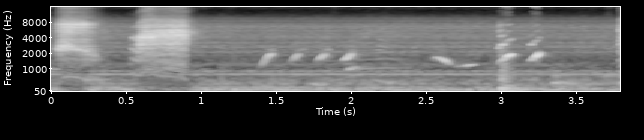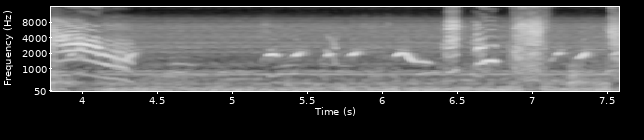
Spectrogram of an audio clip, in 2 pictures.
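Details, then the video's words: Black drongo imitating a cat's meow: two loud harsh bursts, then a descending meow-like sweep with stacked overtones in the middle, among scattered short thin whistled notes. "Inilah Burung Sri Gunting Yang Doyan Ngomong Meong Dan Teriakan Anehnya"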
